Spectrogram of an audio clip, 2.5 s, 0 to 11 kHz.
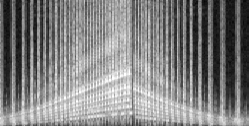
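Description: Effects-processed Pepsi logo animation sound played 1.5 times faster: a buzzy synthetic tone that sweeps up in pitch and then back down, like a siren, over rapid pulses that quicken and then slow.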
